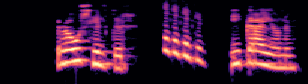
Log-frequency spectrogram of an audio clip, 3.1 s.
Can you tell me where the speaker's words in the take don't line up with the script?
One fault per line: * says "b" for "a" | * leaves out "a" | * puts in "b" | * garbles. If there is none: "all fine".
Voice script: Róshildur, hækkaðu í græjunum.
* leaves out "hækkaðu"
